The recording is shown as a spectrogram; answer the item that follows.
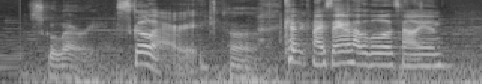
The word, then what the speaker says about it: Scolari: sort of neighborhood quick pronunciation of Scoleri or school or REM Scolari Scoleri is how most of my relatives my cousins first cousins and aunts and uncles all pronounce it that way so so I adopted that scolari it is I think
